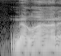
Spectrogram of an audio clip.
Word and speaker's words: Milan: family that live at 804 Milan Avenue or Milan Avenue depending on how you like to pronounce it and I'm here to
